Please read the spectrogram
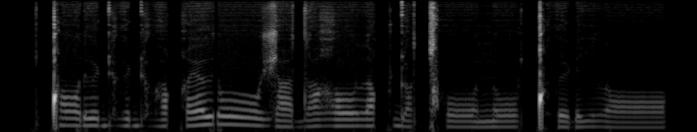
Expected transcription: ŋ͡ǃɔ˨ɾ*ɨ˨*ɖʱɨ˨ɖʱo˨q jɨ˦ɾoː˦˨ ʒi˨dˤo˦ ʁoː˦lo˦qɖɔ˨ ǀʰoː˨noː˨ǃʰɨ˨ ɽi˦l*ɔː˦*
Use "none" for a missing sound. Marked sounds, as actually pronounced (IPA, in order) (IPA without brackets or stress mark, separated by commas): ɨ˨, ɔː˦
